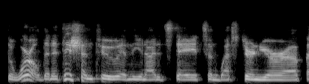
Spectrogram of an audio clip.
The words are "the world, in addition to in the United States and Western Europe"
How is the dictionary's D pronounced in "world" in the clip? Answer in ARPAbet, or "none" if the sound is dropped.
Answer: D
